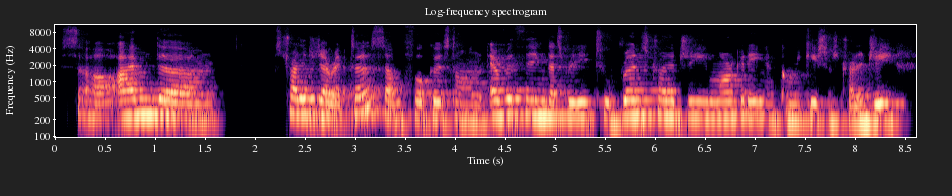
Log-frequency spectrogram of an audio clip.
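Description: A woman's voice: medium pitch, steady tone, moderate pace, vocal fry, darkish tone. A woman from Belgium, a guest on a podcast, telling her story in a chatty way with many ums. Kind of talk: casual interview talk. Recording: roomy echo.

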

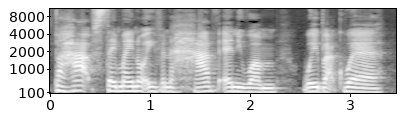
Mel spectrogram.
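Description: A woman's voice: low voice, steady tone, measured pace, fairly bright tone. A young woman co-hosting a podcast in casual conversation, agreeable and informal with slangy phrasing. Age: young adult. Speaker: podcast co-host.

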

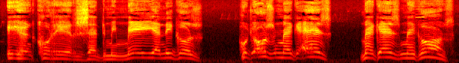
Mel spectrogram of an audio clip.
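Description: A man's voice: high voice, sharp tone, no room sound. A man voicing a naive, friendly little bear in a children's audio drama, earnest and a bit hesitant. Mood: earnest reciting. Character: slow-witted, friendly, dreamy little male bear. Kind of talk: children's audio drama acting, reciting verse.

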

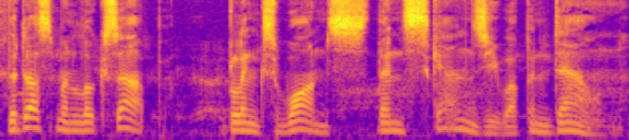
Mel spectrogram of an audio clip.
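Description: A man narrating a fantasy audio drama in the second person, with a measured, descriptive storytelling delivery. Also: mid-range voice, animated, slight background noise. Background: background music.

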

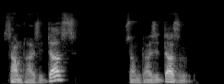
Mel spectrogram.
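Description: A man with a British accent, a podcast guest talking casually and at length, often pausing to rephrase his thoughts. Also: lowish voice, very animated, breathy edge. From Britain. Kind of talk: casual conversation about solo roleplaying.

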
